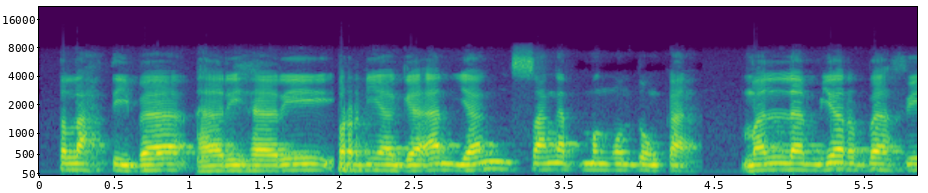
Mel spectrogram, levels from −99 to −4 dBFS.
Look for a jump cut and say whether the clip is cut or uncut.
cut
